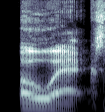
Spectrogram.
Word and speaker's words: aux: The KHE's got an attenuator or an aux port, basically. OX, not AUX.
